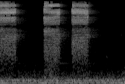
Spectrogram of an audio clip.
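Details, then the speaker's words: Three short hissing bursts of air from a dental air-water syringe, tip not attached, during a routine morning dental office opening equipment check. "after checking that they are on we are going to make sure that our air and water is is correctly working"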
